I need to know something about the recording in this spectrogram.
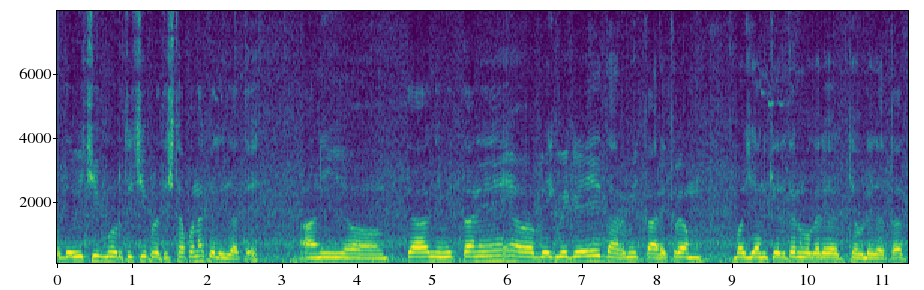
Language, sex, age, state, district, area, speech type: Marathi, male, 60+, Maharashtra, Yavatmal, urban, spontaneous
